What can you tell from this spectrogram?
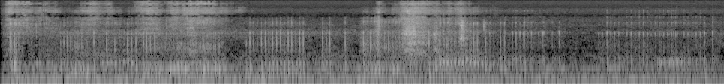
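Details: Sleeping cat snoring with a deep, steady low rumble that swells and eases, with a few faint higher rustles over the drone.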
